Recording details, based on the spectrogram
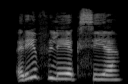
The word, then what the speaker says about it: рефлексия: Литературная норма — рефлексия. Ударение тут такое же, как в слове «рефлекс», оно не смещается.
